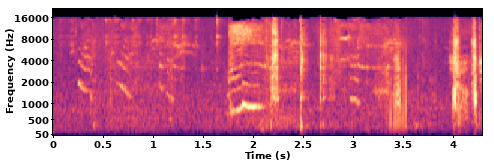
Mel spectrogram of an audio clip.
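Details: Jock, a young Jug dog, whimpers outdoors over a cat it does not like. A strong, sliding whine rises then levels off midway, followed by sharp short yelps amid scattered bird chirps and a soft voice.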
